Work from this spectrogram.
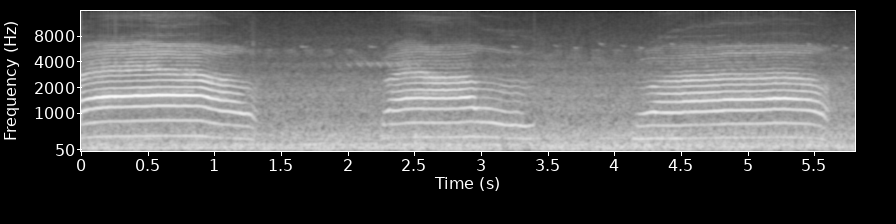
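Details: Three drawn-out meows from a stray boss cat after eating food and medicine, each lasting about a second, the first loudest, with short pauses between and a low background hum.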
